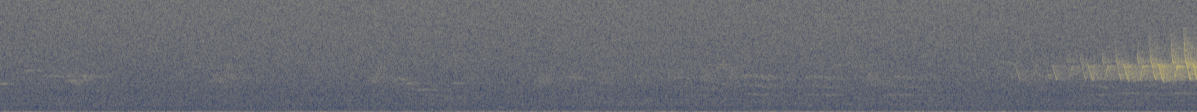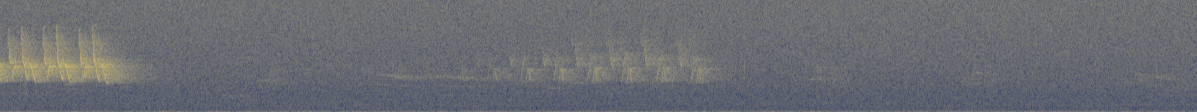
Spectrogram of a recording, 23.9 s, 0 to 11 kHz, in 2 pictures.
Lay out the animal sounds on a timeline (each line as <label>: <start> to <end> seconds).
Hermit Thrush (Catharus guttatus): 0.0 to 0.8 seconds
Red-eyed Vireo (Vireo olivaceus): 0.0 to 23.9 seconds
Hermit Thrush (Catharus guttatus): 3.9 to 5.0 seconds
Blue Jay (Cyanocitta cristata): 7.3 to 9.2 seconds
Ovenbird (Seiurus aurocapilla): 10.0 to 13.4 seconds
Blue Jay (Cyanocitta cristata): 15.7 to 17.0 seconds
Ovenbird (Seiurus aurocapilla): 16.2 to 19.5 seconds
